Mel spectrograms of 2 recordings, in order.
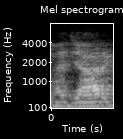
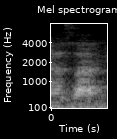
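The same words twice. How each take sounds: First: The first consonant is a j sound. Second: The first consonant is a z sound. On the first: The speaker calls it wrong. "अगर हम हजार कहेंगे तो हमारा प्रभाव बहुत खराब पड़ेगा" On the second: The speaker calls it right. "हमें हजार कहना चाहिए"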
